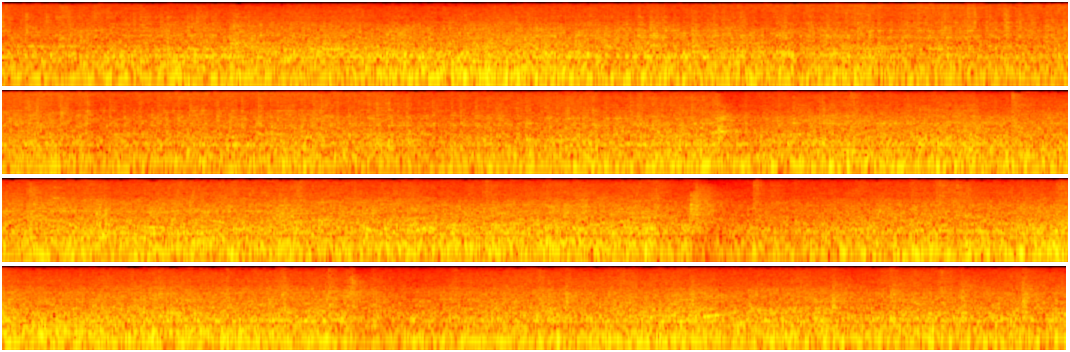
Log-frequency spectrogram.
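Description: Candy production machinery running steadily: a continuous mechanical whir over a steady low hum from the conveyors and the die forming rollers.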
